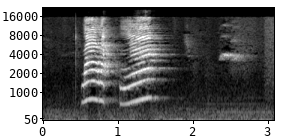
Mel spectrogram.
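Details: Talking pet parrot mimicking words such as "mummy" and "mitthu": two drawn-out, nasal, voice-like syllables with a rising-then-level tone, then soft high chirps near the end against quiet background.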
